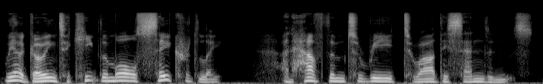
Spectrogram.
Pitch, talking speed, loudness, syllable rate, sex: 140 Hz, 175 wpm, -18 LUFS, 4.4 syllables/s, male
